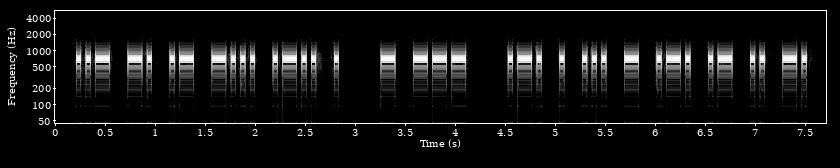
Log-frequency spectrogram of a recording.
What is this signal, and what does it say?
Morse code, heard as a keyed tone, about 25 wpm, 700 Hz. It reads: UNABLE TO RESTRAIN
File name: Pinocchio / Pinocchio ch8 20 25 ik1hge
